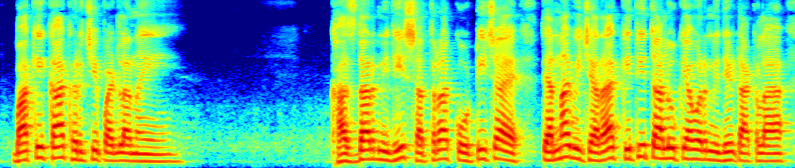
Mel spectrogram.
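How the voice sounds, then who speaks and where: A man's voice: a little high, lightly acted. Brief: man doing a fiery, commanding woman politician from an audiobook story, rousing crowd speech, raised voice. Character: defiant woman council chair, fiery orator.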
